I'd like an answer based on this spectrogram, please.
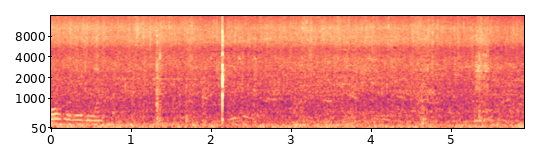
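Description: Skewered chunks of meat grilling over a fire, sizzling and crackling steadily, with a sharp pop about two seconds in and a few fainter pops.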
